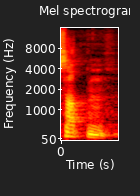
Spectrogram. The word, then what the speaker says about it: Satan: ox who wouldn't behave his name was satan pronounced sutton and i remembered him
